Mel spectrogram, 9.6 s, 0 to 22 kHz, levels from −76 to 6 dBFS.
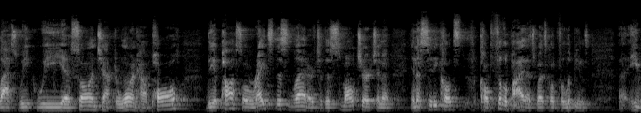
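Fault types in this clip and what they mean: No fault types can be heard in this clip.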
